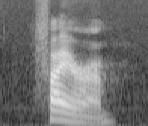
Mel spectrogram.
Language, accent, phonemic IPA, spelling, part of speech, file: English, US, /ˈfaɪəɹˌɑː(ɹ)m/, firearm, noun, En-us-firearm.ogg
- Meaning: A personal weapon that uses explosive powder to propel a projectile often made of lead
